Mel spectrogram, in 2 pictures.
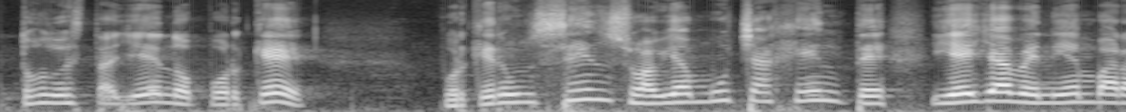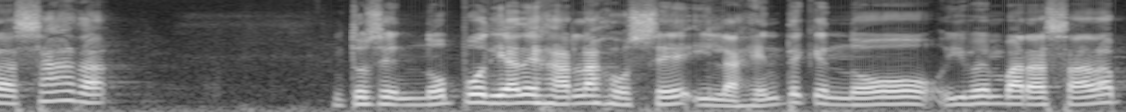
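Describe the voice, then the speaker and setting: A man with a Mexican accent preaching a sermon, asking the congregation questions and acting out little quotes as he goes. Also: a little high. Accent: Mexican Spanish. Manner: conversational preaching with rhetorical questions and acted-out quotes. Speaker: pastor.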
